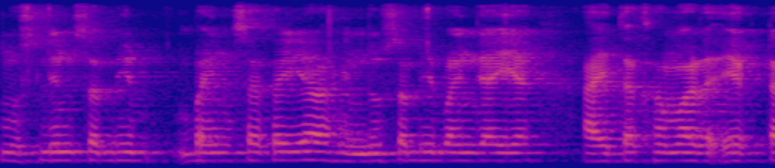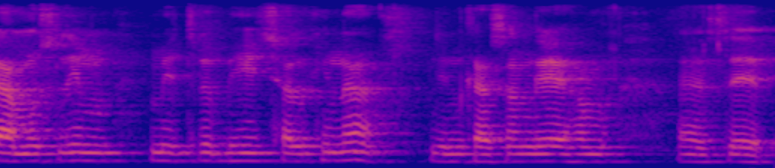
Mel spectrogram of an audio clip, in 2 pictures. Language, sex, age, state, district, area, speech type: Maithili, male, 45-60, Bihar, Sitamarhi, rural, spontaneous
